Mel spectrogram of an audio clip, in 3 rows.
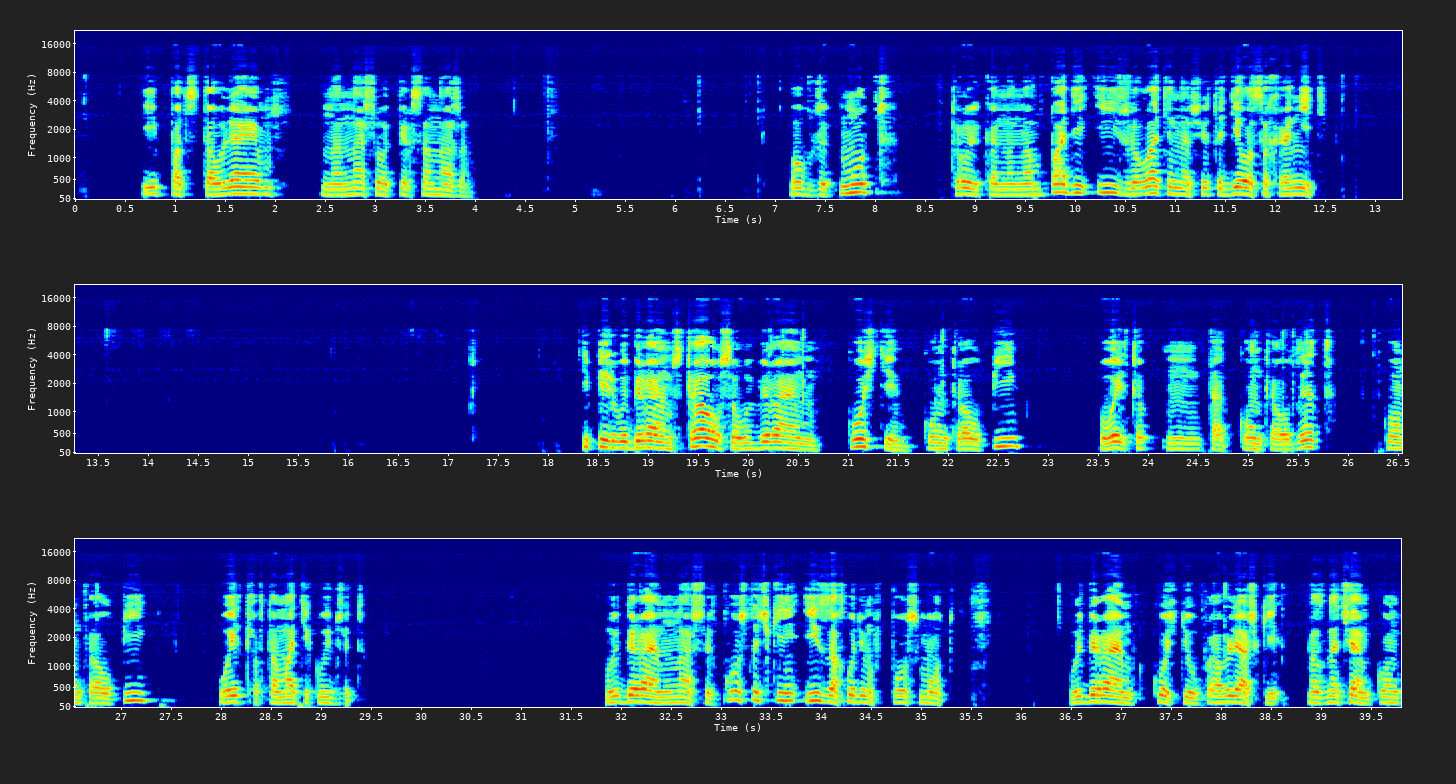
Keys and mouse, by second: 0.1-4.6 drag, 6.1 click, 7.4 middle click, 8.6 KP_3, 9.8 shift+middle click, 11.8-13.1 drag, 17.9 click, 20.1 shift+click, 21.8 ctrl+p, 25.3 ctrl+z, 26.6 ctrl+p, 32.9 click, 34.1-35.8 drag, 36.4-37.3 drag, 37.8-38.5 shift+drag.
